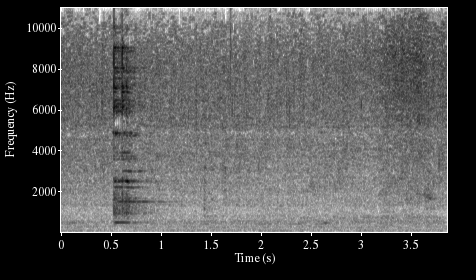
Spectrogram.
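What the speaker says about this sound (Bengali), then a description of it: "এবার এই যে মশলার বাটিতে যে জলটা দিয়েছি, ওই জলটা আমি ঢেলে দিচ্ছি।" Water poured into spice paste frying for a fish curry, a sharp burst of sizzle followed by a softer ongoing bubbling hiss, close by.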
